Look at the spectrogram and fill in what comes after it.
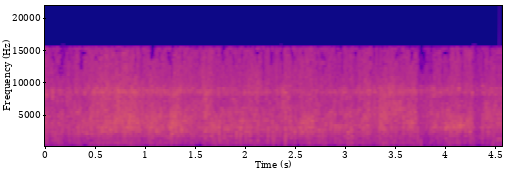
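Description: Ginger paste sizzling loudly in hot oil in an iron kadai as it is stirred in with bay leaves and green chillies, a dense steady hiss of frying.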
